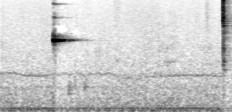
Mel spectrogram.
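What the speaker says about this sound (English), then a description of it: "I'm sorry if you guys hear that beeping. That is the fire alarm" A fire alarm gives a single short high-pitched chirp once, clear against quiet room tone, followed later by a brief unrelated click.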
